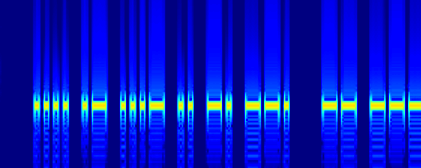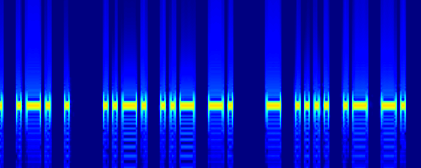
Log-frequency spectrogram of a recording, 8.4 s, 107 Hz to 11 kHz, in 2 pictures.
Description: Morse code, heard as a keyed tone, about 25 wpm, 600 Hz. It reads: HAVING MORE FUN THAN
